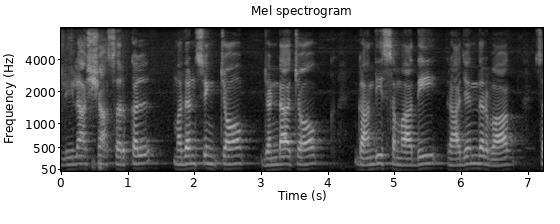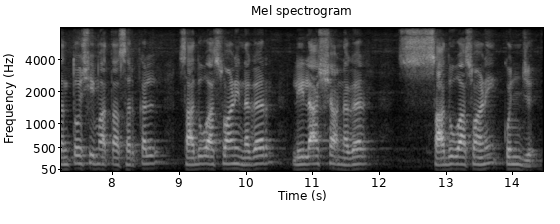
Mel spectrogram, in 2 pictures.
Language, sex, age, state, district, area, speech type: Sindhi, male, 60+, Gujarat, Kutch, rural, spontaneous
